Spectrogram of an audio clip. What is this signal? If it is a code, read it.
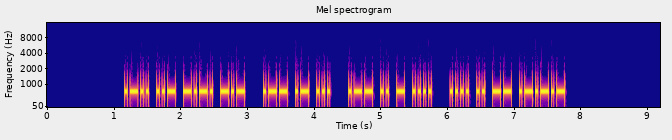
Morse code, heard as a keyed tone, about 30 wpm, 700 Hz. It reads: LUCK WAS WITH HIM.
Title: Sentences from Top 1500 Words 30wpm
